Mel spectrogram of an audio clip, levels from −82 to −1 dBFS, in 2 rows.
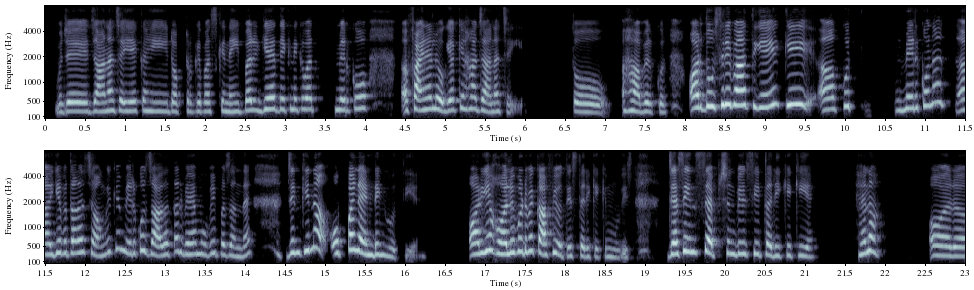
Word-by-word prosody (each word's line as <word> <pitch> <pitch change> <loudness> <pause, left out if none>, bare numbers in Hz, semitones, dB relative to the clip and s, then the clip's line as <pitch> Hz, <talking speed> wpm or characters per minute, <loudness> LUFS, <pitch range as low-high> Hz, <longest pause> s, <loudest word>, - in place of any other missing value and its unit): मुझे 235 +2 0
जाना 235 +1 0
चाहिए, 245 -1 -1
कहीं 240 -2 -6
डॉक्टर 230 +1 -7
के 235 +1 -5
पास 230 0 -6
कि 250 - -7
नहीं? 225 -1 -4
पर 260 0 +1
यह 295 +1 +4
देखने 285 0 -5
के 290 - -8
बाद 285 -1 -2 0.2
मेरे 270 -1 -1
को 305 +4 -2 0.5
अ, - - 0
फ़ाइनल 300 0 +2
हो 265 - +5
गया 260 +3 0
कि 270 +4 -5
हाँ 305 0 -2
जाना 225 -2 -2
चाहिए, 230 - -14 0.6
तो 215 -3 -3
हाँ 245 -2 0
बिल्कुल 220 -2 -4 0.3
और 325 +2 +6
दूसरी 370 +4 +6
बात 395 -1 +8
ये 350 +5 +2
कि 405 - +8 0.2
अ, 290 - -1
कु 370 - +1 0.6
मेरे 310 +5 -1
को 380 +3 -1
ना 435 +4 -2 0.4
अ, - - 0
ये 300 +4 -1
बताना 320 +1 0
चाहूँगी 305 -2 -5
कि 430 +3 -8
मेरे 305 -4 -4
को 390 - 0
ज़्यादातर 285 +2 -1
वह 290 0 -1
मूवी 295 +1 -5
पसंद 250 -4 -5
हैं 280 +6 -7 0.4
जिनकी 325 +5 +1
ना 440 - +4 0.2
ओपन 375 +6 +4
एंडिंग 280 -4 +3
होती 210 +1 -11
है - - -19 0.6
और 295 +2 +4
ये 370 +4 +6
हॉलीवुड 325 +4 +4
में 375 - +1
काफ़ी 285 -2 +4
होती 255 -5 -3
है - - -2
इस 245 - -11
तरीके 225 -3 -4
की 215 +2 -14
मूवीज़ 205 -2 -10 0.5
जैसे 295 +5 +6
इन्सेप्शन 320 -3 +1
भी 300 +1 -1
उसी 300 +1 -4
तरीके 250 -1 -2
की 250 0 -7
है। 225 -1 -9 0.6
है 300 - +1
ना, 370 -1 +2 0.6
और 250 -2 0
280 Hz, 200 wpm, -23 LUFS, 245-320 Hz, 0.6 s, बात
